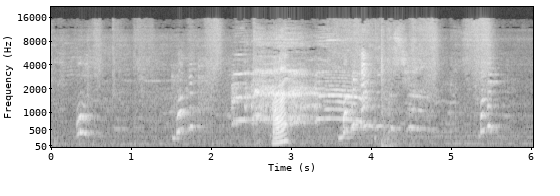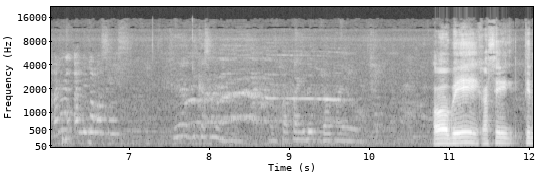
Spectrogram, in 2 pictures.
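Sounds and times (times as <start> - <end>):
rooster crowing: 2.2 - 4.3, 7.6 - 10.0.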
